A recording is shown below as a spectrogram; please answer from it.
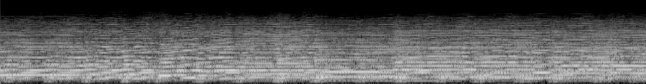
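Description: Solo chromatic button accordion (a Jupiter bayan) playing contemporary classical music: dense sustained chords over a quick, pulsing figure in the low notes.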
